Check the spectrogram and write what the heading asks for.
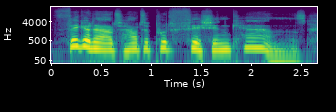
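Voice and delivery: sly cat. Acted. Cat mocking.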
